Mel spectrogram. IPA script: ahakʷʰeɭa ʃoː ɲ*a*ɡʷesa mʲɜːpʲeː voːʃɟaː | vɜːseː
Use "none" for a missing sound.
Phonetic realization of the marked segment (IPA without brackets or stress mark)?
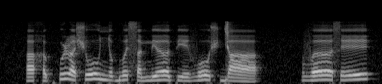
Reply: a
